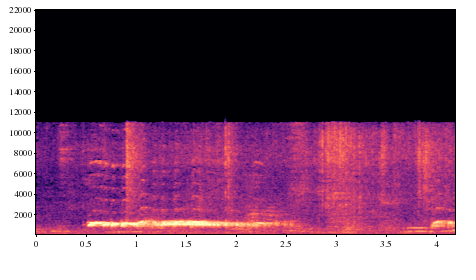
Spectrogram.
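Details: Zebra dove, a wild local bird from Indonesia, singing as a lure for other doves: one long, evenly pulsed trilled coo lasting about two seconds, then a short start of another phrase.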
